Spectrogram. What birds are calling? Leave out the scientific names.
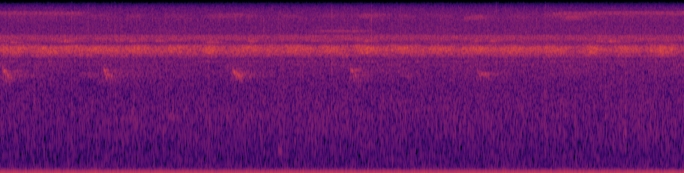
Russet-backed Oropendola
